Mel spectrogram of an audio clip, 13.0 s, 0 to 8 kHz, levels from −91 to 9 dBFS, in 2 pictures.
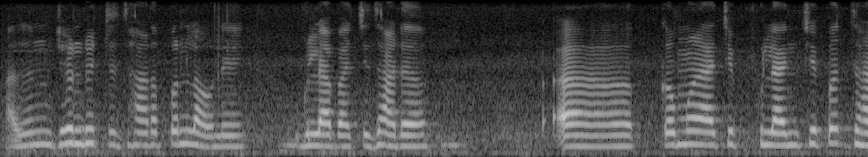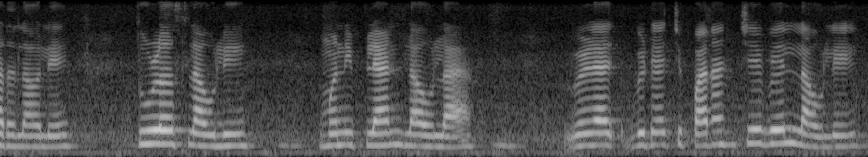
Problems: constant background noise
